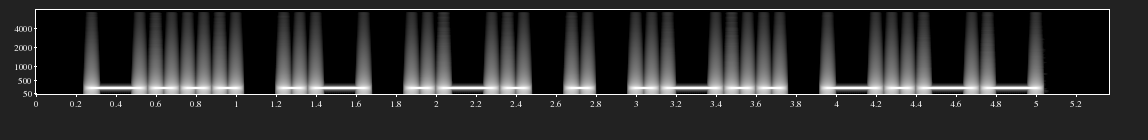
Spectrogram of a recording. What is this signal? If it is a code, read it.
Morse code, heard as a keyed tone, about 15 wpm, 250 Hz. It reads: BARELY
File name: morse / morse-training-15WPM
